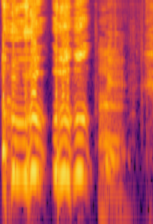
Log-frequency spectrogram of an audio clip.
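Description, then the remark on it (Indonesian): A loud run of four or five voiced, hacking coughs in quick bursts, trailing off into a rougher, lower throat-clearing rasp. No speech around them. “Channel batuk”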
